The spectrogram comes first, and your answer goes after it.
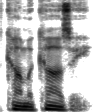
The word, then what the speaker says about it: kamikaze: A name that could also be read using an alternate pronunciation of the same characters as kamicazi.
